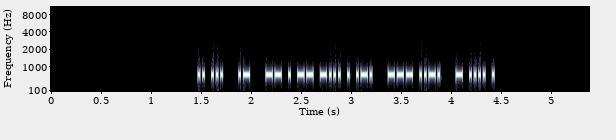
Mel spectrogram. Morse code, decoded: IS A MEMBER OF THE

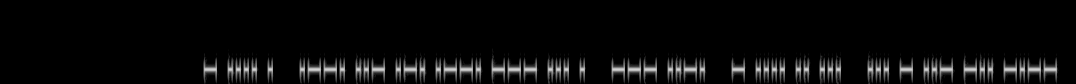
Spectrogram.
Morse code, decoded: THE PURPOSE OF THIS STUDY

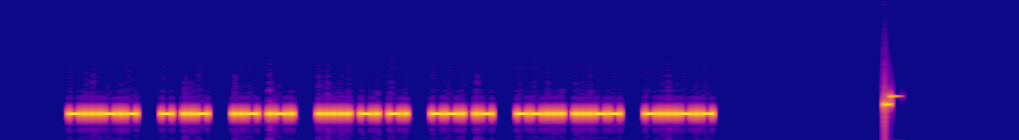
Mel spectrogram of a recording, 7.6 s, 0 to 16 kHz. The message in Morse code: <BK> TU UR 5NN GA 73 <BK>

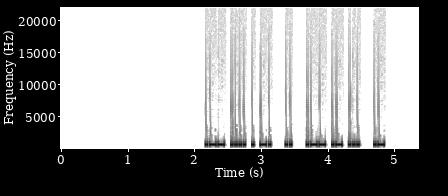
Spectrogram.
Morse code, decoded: WHEN I WAS A

